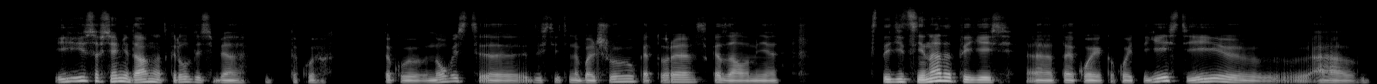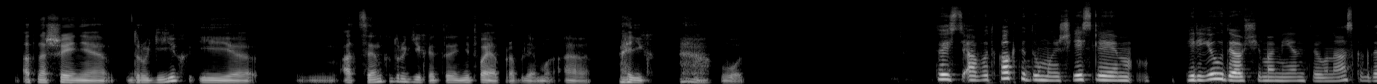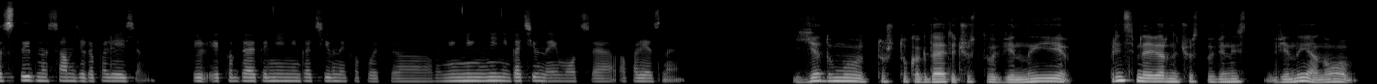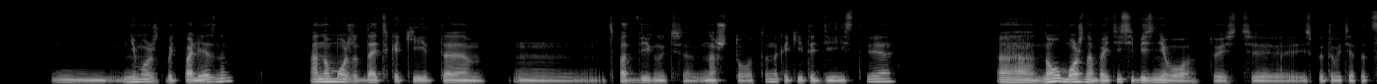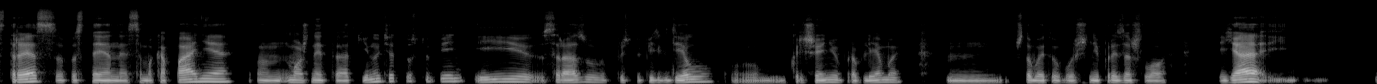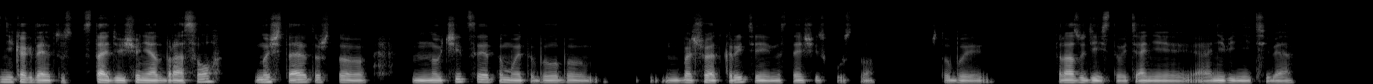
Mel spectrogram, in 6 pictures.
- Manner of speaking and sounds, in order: other background noise; chuckle; tapping
- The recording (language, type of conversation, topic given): Russian, podcast, Как ты справляешься с чувством вины или стыда?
